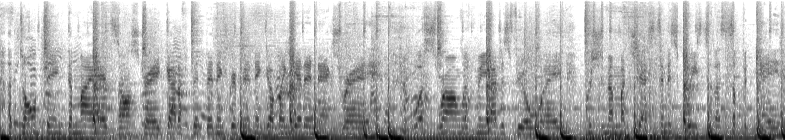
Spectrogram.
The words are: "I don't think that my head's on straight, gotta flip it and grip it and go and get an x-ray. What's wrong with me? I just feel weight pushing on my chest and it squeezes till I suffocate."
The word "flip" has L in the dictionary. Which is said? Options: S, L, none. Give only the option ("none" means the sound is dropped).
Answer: none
